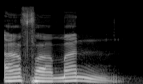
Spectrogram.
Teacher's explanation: Nun sukun dibaca jelas tanpa mendengung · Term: idhar halqi, idhar halki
